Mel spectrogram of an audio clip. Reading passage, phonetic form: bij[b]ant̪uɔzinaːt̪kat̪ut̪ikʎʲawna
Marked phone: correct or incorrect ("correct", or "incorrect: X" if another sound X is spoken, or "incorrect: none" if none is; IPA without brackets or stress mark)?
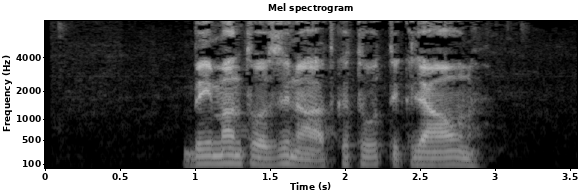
incorrect: m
